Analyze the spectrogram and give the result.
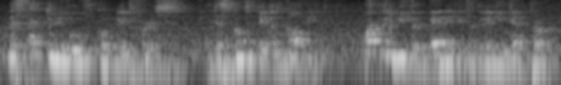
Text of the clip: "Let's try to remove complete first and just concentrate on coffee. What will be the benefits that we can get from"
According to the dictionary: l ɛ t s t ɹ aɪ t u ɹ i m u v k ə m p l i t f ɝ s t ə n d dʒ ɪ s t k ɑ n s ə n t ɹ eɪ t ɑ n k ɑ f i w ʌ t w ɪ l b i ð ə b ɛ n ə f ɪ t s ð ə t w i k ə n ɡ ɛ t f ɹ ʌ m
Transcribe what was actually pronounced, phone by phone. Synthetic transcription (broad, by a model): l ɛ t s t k t u ɹ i m u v k ə m p l i t f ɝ s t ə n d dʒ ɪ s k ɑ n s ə t eɪ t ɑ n k ɑ f i w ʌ t w ɪ l b i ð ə b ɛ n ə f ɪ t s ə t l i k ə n ɡ ɛ t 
